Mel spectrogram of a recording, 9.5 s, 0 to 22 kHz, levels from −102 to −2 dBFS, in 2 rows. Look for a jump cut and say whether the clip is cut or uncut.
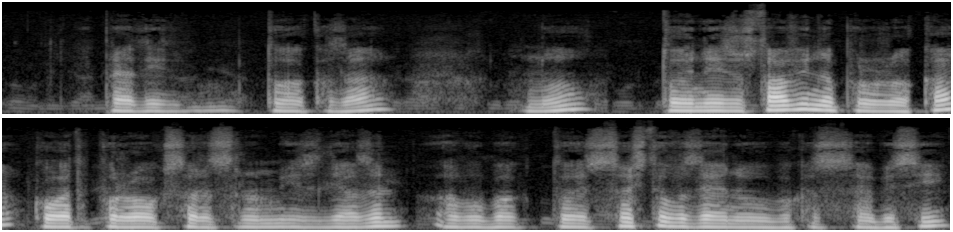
cut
